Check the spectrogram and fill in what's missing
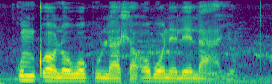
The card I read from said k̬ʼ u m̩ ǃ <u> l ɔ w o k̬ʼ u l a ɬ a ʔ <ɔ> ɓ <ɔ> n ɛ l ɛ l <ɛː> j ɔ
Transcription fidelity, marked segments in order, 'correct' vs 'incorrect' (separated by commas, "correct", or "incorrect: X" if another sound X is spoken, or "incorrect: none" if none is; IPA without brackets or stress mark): incorrect: ɔ, correct, correct, incorrect: aː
